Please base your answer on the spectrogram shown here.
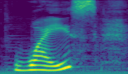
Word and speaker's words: Weiss: So our very first sim here, this is Weiss. That is how I pronounce the last name.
